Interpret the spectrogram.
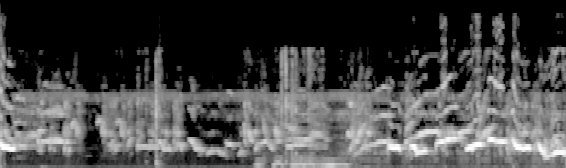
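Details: Morning song of an Oriental magpie-robin, a lure for birds reluctant to sing: jumbled chattering and twittering at first, then clearer whistled notes coming faster toward the end.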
